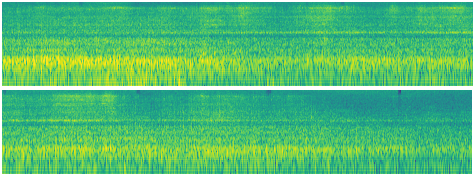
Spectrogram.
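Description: Micromax race karts at Wackersdorf rev together at a race start, a dense continuous engine drone from a pack of small motors, steady and moderately distant, holding level without pause for the whole stretch.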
